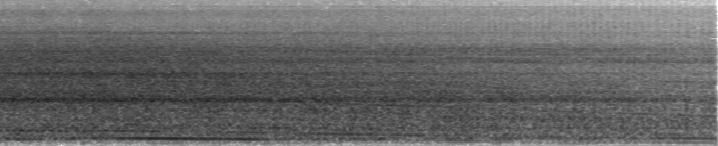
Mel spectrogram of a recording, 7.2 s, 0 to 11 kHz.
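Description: Atlas 12x48 metal lathe driven by a treadmill DC motor, its chuck spinning near 1,000 RPM and running steadily, then getting gradually quieter as it slows while the speed controller is turned down.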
